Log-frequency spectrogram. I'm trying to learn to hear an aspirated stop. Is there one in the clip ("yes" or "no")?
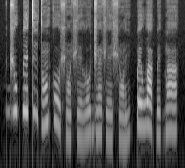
no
